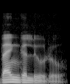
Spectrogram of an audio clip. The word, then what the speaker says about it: Bengaluru: pronounce its new name it's now called Bengaluru that is how it is called in kannada my native language any family still in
